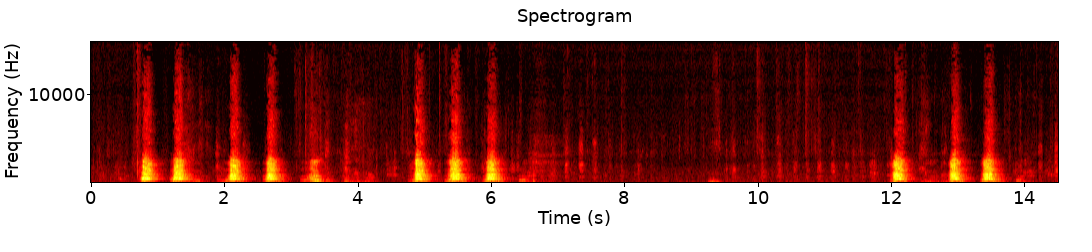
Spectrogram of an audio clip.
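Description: Small dogs barking sharply in short runs while they play: five quick barks at the start, three more about five seconds in, a pause, then three more near the end.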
